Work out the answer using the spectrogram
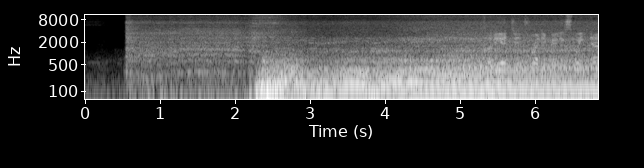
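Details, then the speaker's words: Lotus V8 idling after the clutch was bled; it cranks, catches and settles into a steady, even idle with no ticks or knocks, sounding good. "compared to what it was the other day when it did not get in by the oil was that now the nice DPA sound to it sounds good"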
